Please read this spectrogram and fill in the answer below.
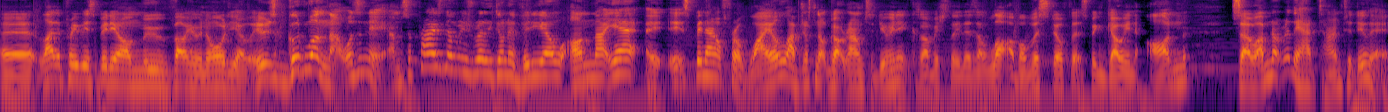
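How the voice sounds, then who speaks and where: Talking at a very fast pace with hardly any pauses, a man with a northern English accent uses a fairly high pitch and very wide pitch swings. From northern England, Derbyshire. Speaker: tech streamer. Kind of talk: live stream chat. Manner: casual, halting.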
